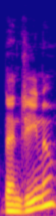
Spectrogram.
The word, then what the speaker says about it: Bongino: How do you pronounce his last name? Bongino.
